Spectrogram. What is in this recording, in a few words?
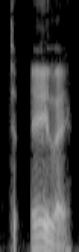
"tethe", Omaha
